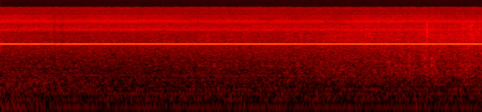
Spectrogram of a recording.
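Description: Faint steady hiss and low hum of a recording's background noise, with a thin high-pitched whine held constant throughout; no other sound.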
